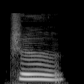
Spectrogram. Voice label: "遮", Chinese

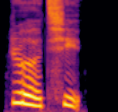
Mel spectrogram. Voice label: "热气", Chinese

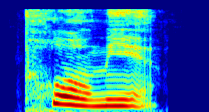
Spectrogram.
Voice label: "破灭", Chinese

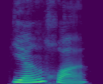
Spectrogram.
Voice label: "延缓", Chinese

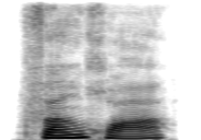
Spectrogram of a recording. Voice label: "繁华", Chinese

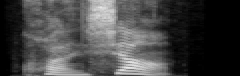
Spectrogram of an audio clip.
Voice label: "款项", Chinese

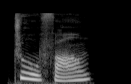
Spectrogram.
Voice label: "住房", Chinese

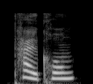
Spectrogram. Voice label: "太空", Chinese

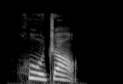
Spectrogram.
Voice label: "护照", Chinese

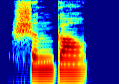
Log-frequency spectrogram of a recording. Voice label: "升高", Chinese

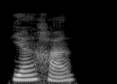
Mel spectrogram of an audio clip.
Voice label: "严寒", Chinese

